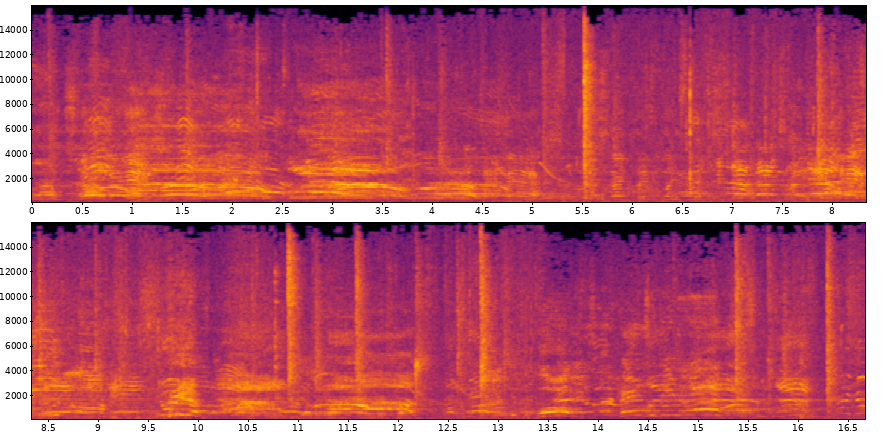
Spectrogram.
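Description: Spectators cheer and shout from the sidelines.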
